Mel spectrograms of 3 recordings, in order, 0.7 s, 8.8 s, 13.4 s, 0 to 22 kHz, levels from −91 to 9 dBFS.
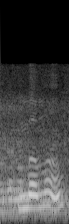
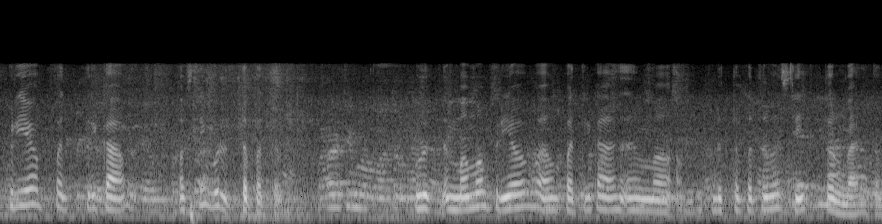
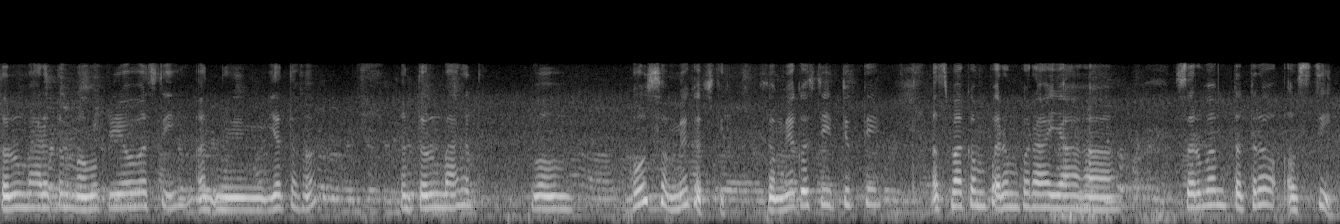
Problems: constant background noise, continuous background conversations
